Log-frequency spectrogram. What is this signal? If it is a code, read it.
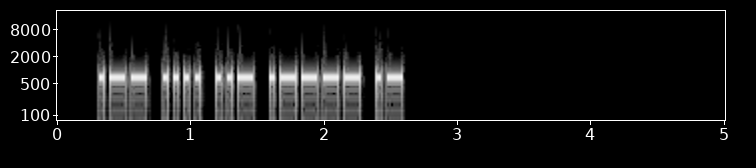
Morse code, heard as a keyed tone, about 30 wpm, 700 Hz. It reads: WHU1A
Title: Code Groups - 5 Letter:Numbers - 30wpm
